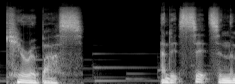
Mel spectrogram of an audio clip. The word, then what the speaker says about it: Kiribati: It's pronounced Kiraabas and it sits in the middle of the Pacific Ocean, scattered across an impossible distance of open water.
